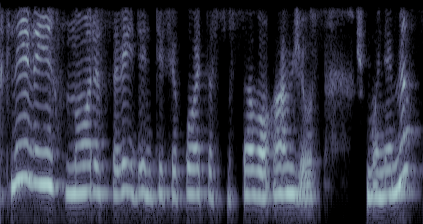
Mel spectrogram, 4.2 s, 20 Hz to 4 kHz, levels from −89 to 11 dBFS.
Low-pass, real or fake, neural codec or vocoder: 3.6 kHz; real; none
